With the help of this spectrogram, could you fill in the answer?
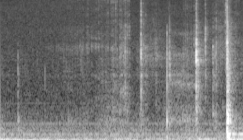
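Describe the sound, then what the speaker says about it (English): Scissors snip through a paper seed packet during junk-journal crafting: quiet room noise at first, then a few sharp, close cuts growing louder toward the end. "I cut a lot of stuff today with my scissors"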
